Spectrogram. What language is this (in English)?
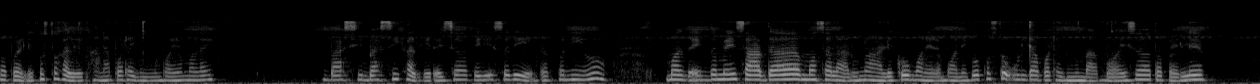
Nepali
